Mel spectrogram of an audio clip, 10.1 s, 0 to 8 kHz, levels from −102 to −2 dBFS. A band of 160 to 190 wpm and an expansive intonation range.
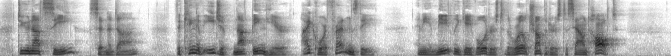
Yes: average, 165 wpm; wide, 7.3 semitones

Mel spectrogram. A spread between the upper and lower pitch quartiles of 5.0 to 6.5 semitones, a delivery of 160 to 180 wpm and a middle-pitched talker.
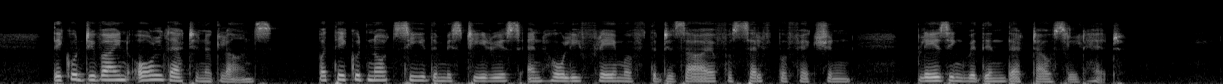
No: average, 5.3 semitones; average, 140 wpm; medium, 155 Hz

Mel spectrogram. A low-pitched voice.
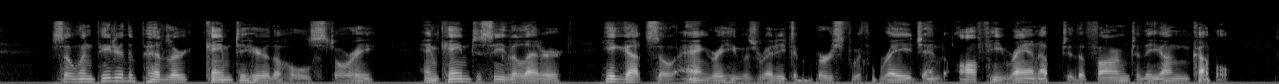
Yes: low, 100 Hz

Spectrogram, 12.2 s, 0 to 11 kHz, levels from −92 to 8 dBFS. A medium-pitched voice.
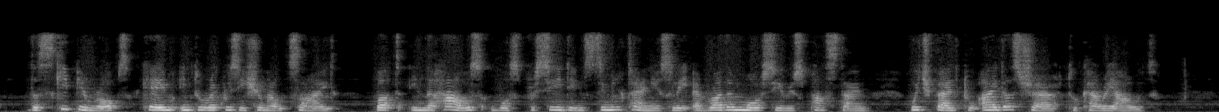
No: high, 230 Hz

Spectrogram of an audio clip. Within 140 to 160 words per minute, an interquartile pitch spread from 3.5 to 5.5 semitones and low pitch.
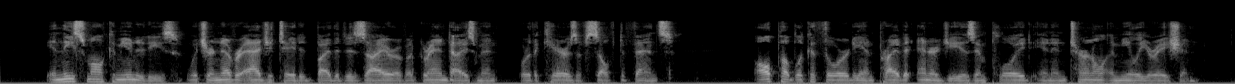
No: average, 145 wpm; narrow, 2.6 semitones; very low, 95 Hz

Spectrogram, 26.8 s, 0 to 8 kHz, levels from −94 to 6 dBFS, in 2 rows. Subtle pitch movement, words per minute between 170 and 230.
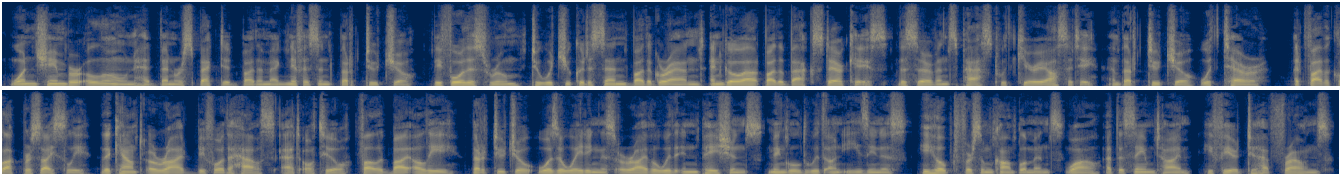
Yes: narrow, 2.1 semitones; average, 175 wpm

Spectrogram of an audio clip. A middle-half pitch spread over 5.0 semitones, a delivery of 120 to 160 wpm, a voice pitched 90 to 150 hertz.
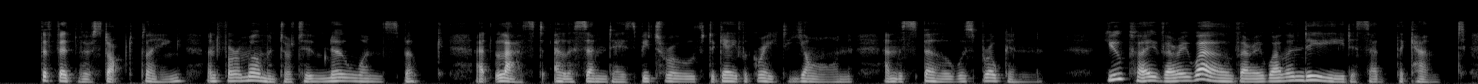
No: average, 3.6 semitones; average, 145 wpm; medium, 140 Hz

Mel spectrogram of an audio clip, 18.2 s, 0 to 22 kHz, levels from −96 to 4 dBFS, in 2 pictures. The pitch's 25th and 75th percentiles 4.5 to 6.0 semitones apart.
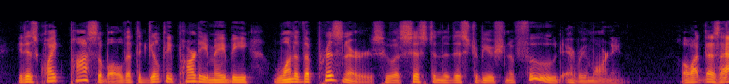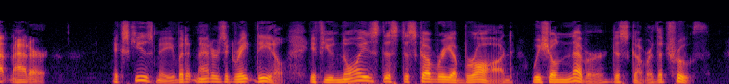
Yes: average, 5.2 semitones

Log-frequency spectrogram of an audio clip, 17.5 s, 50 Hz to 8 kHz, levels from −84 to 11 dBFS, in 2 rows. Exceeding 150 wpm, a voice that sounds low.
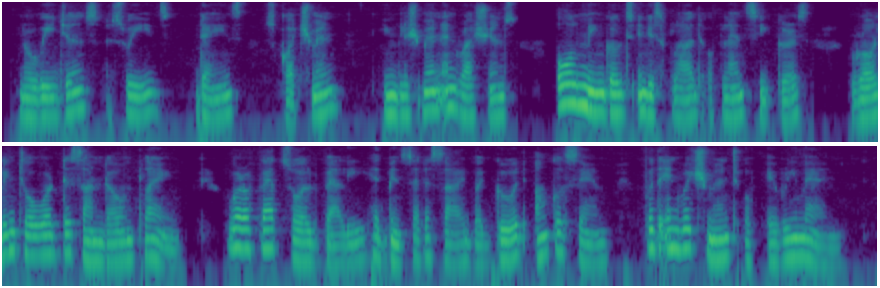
No: slow, 135 wpm; low, 130 Hz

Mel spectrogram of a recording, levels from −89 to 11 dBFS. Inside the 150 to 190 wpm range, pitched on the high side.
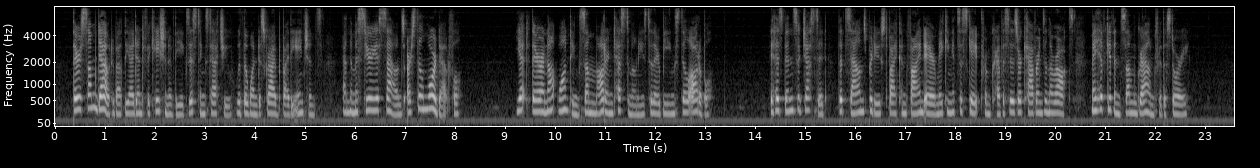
Yes: average, 170 wpm; high, 235 Hz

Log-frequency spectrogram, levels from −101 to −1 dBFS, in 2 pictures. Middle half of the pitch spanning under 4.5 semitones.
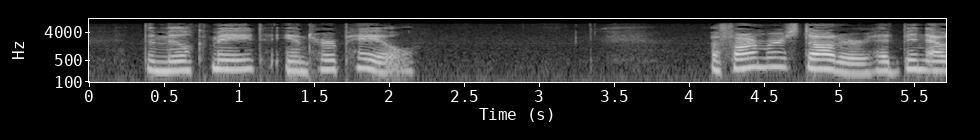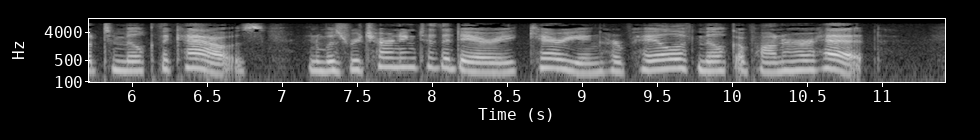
Yes: average, 2.9 semitones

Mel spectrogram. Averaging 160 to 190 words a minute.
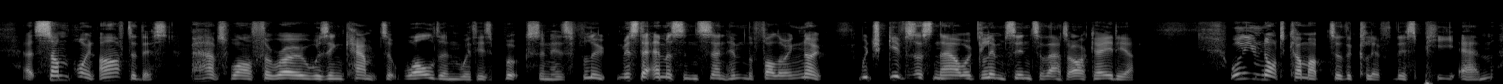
Yes: average, 180 wpm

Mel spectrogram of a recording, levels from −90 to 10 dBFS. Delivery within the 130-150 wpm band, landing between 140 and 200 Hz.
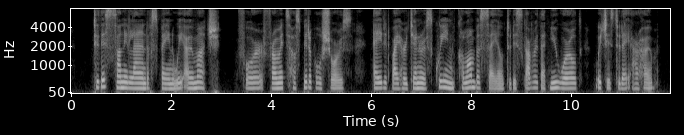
No: average, 160 wpm; medium, 185 Hz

